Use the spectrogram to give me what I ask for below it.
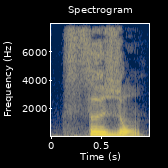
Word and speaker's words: faisons: So it's quite strange because French people tend to pronounce faisons. Okay? So like here, this AE is not pronounced like normally we should pronounce it like E, but then like E.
